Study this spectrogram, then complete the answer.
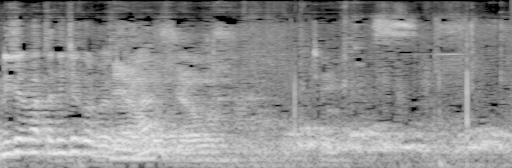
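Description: Silver bezi pigeons with bezi-type necks coo softly in a breeder's loft, their low murmuring running steadily beneath close, continuous conversation between men.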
